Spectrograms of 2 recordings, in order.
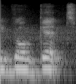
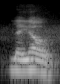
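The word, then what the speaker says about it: yaourt: is our yogurt you don't you don't say the your gut part it's just layout this is also very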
